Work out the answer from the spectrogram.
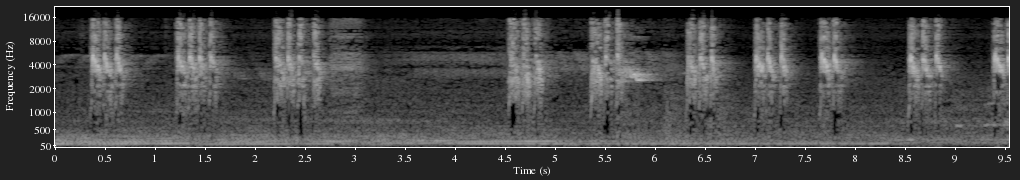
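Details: Masteran tutor audio of a sooty-headed bulbul for champion songbirds, with rough, intense fill. Repeated harsh, rasping bursts come about every 0.8 seconds, with one brief whistled slur midway and a low hum underneath.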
